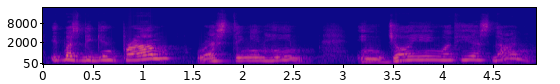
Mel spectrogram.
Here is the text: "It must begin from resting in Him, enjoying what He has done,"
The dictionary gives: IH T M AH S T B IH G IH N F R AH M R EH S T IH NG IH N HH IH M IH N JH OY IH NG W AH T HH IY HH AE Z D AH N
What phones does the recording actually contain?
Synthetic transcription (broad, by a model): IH T M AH S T B IH G IH N P R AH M R EH S T IH NG IH N HH IH M IH N JH OY IH NG W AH T HH IY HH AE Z D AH N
